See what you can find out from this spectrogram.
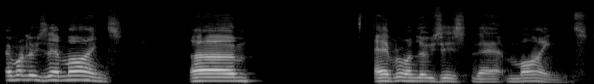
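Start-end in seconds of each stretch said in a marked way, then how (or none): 3.7-5.9 low, drawn-out repeat; weighty, word-by-word delivery; slow, deliberate. Real, not acted. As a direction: spell it out slowly and drop the pitch.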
